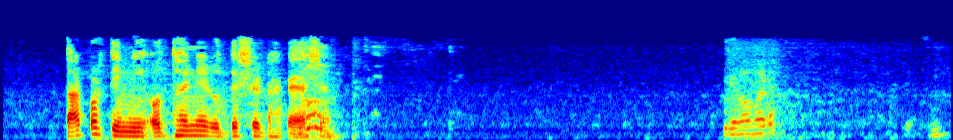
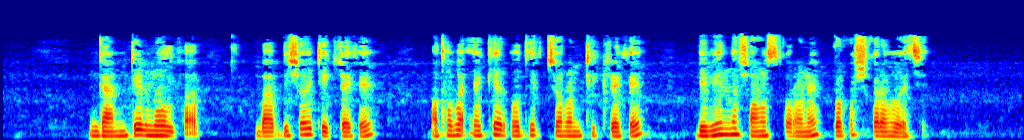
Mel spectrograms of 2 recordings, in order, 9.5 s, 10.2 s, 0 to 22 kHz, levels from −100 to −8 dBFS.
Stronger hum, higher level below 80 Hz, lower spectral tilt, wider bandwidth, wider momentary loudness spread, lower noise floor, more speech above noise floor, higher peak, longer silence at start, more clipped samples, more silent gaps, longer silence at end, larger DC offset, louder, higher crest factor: neither; first, -50 dBFS vs -56 dBFS; about the same, -6.5 dB/octave vs -5.5 dB/octave; about the same, 7.6 kHz vs 8.2 kHz; first, 16 LU vs 8 LU; about the same, -71 dBFS vs -70 dBFS; about the same, 53 dB vs 51 dB; about the same, -2 dBFS vs -2 dBFS; second, 0.7 s vs 0.9 s; neither; neither; second, 0.15 s vs 1 s; neither; about the same, -19 LUFS vs -20 LUFS; about the same, 22 dB vs 18 dB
